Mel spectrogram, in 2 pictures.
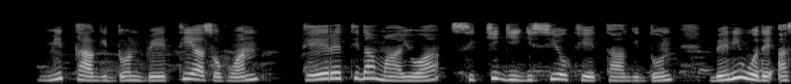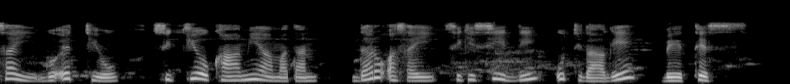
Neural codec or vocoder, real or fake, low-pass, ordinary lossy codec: none; real; 7.2 kHz; AAC, 48 kbps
